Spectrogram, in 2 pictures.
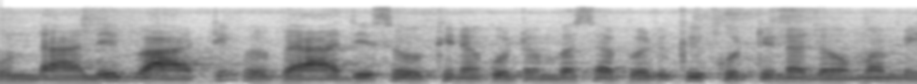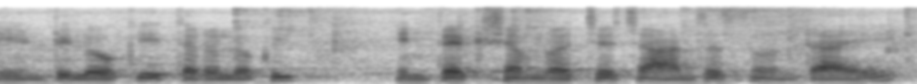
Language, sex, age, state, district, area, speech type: Telugu, male, 18-30, Telangana, Vikarabad, urban, spontaneous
